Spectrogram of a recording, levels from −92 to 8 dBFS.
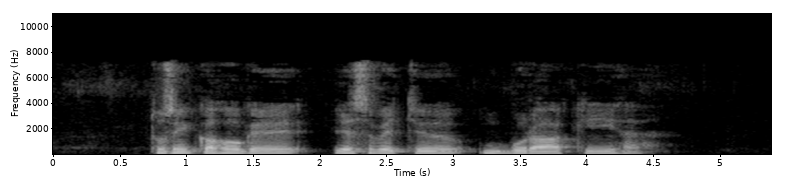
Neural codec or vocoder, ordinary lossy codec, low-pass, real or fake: none; AAC, 32 kbps; 7.2 kHz; real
